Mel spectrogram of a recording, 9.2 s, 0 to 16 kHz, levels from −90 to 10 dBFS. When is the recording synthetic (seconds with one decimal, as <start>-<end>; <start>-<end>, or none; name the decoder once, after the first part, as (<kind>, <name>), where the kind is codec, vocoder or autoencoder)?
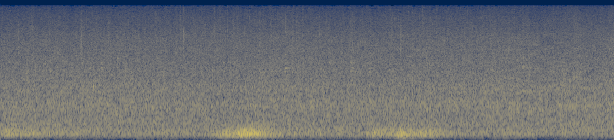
7.5-8.3 (codec, SNAC)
